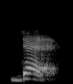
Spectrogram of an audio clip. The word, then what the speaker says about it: debt: इसको बोलते क्या है, प्रोनाउंस क्या करते हैं, डेप्थ। बी जो है इसमें साइलेंट है, सभी में जो बी है ये हम लोग बी पढ़ रहे हैं ना, तो बी यहाँ पर साइलेंट है।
